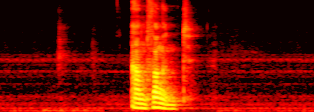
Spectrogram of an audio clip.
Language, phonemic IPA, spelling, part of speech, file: Dutch, /ˈaɱvɑŋənt/, aanvangend, verb, Nl-aanvangend.ogg
- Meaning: present participle of aanvangen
